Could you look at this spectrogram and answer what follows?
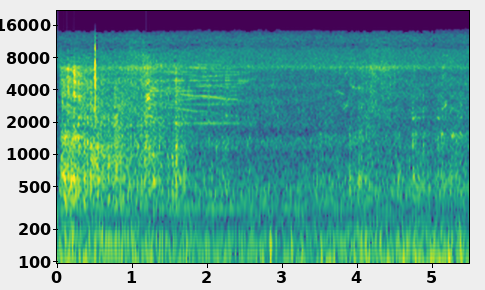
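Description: Wind buffeting the microphone with a steady low rumble, while a Shimano Metanium DC baitcasting reel is wound in, its retrieve whirring faintly.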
